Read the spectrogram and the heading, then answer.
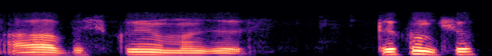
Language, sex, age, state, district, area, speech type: Kashmiri, male, 30-45, Jammu and Kashmir, Bandipora, rural, conversation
